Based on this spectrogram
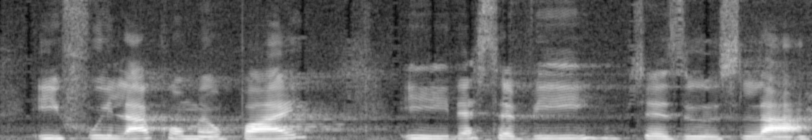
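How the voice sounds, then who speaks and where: A woman speaks at medium pitch with a bright, sharp tone and fairly even intonation. Room echo can be heard. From England. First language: English (speaking Portuguese). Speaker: missionary doctor. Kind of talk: sermon. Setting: church. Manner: halting.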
